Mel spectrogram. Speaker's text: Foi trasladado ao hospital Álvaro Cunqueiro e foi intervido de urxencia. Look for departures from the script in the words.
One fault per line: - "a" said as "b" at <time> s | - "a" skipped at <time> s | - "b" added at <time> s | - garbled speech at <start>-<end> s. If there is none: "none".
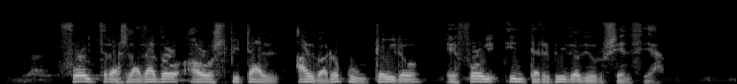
none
